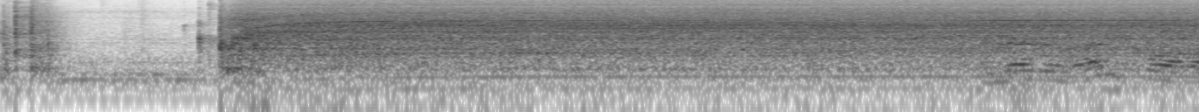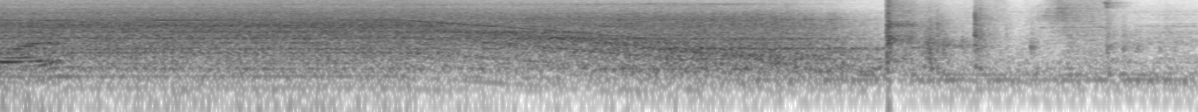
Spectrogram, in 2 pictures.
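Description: A kitchen machine finely chopping onions for venison goulash runs as a loud, steady motorized whir for about nine seconds, then winds down and stops with a few clunks and knocks.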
